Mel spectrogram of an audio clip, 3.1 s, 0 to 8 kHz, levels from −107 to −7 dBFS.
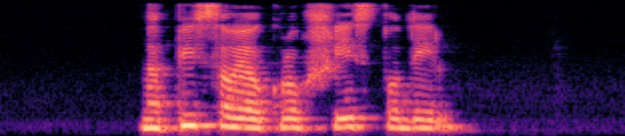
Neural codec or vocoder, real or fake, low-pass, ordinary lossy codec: none; real; 7.2 kHz; none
